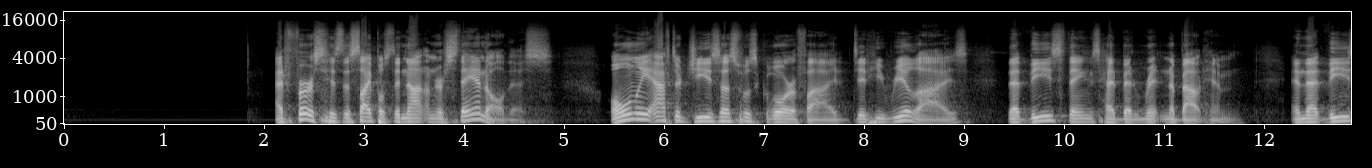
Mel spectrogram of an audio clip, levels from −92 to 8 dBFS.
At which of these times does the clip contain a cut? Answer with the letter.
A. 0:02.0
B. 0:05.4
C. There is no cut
A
